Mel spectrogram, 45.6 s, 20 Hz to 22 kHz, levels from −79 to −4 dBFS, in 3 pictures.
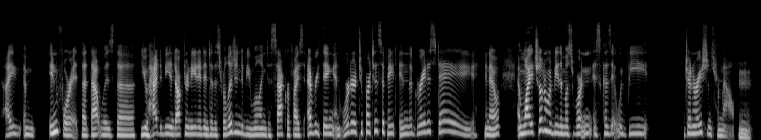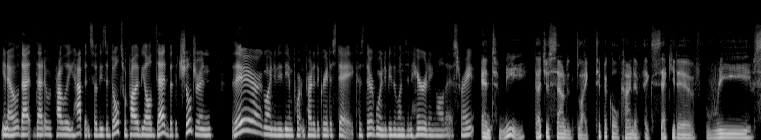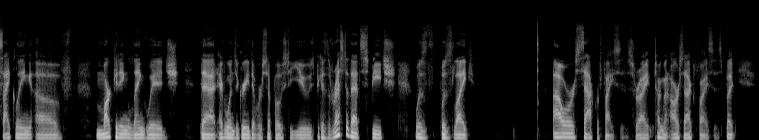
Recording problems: muffled; slightly; fading above 3 kHz

